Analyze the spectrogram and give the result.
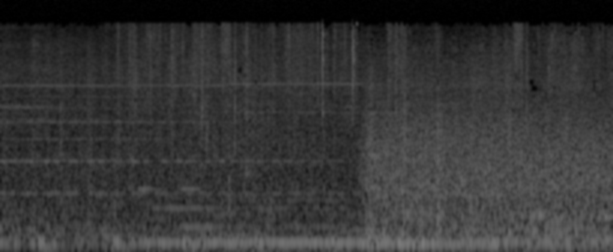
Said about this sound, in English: I'm stopping the train.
